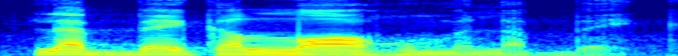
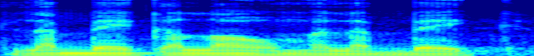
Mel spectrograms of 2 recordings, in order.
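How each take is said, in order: First: It is said audibly, in a clear voice. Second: It is said quietly, under the breath.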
